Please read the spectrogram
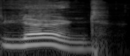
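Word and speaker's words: learnèd: And it's pronounced learned.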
